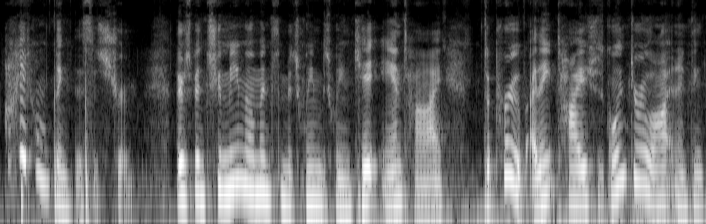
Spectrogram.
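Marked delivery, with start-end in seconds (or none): 0.0-1.3 firm. Real, not acted. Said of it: "I'm gonna be very firm here".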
